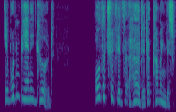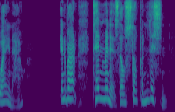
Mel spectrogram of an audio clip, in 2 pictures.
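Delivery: put-on high child voice explaining patiently; knowing girl. Susan lecturing the adults on triffids, high child voice. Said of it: "Susan explains triffids".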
